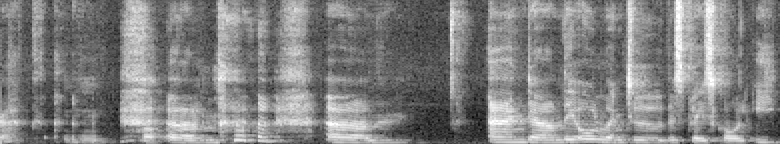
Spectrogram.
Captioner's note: laughs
